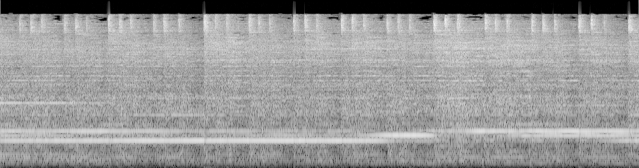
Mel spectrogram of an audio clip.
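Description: Live funk band playing a groove on drum kit and electric bass, with steady cymbal strokes and long held notes in the mid range that last several seconds.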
